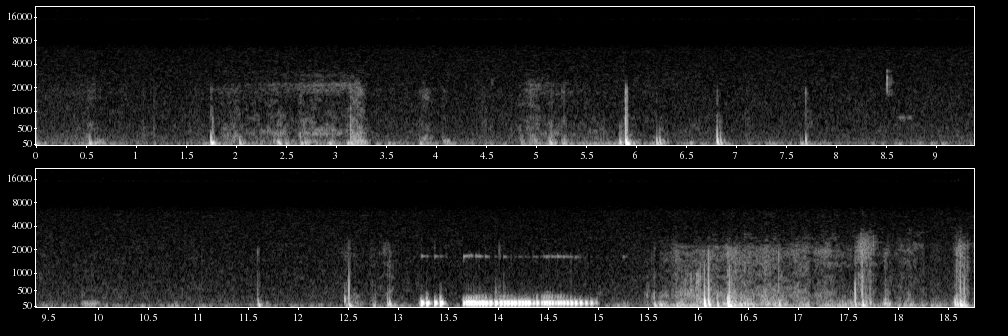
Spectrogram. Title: starving stomach rumbles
